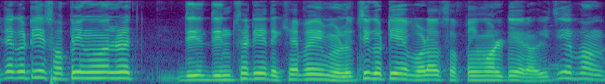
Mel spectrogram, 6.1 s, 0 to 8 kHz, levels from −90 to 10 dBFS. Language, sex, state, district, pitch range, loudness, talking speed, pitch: Odia, male, Odisha, Malkangiri, 155-210 Hz, -14 LUFS, 190 wpm, 180 Hz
